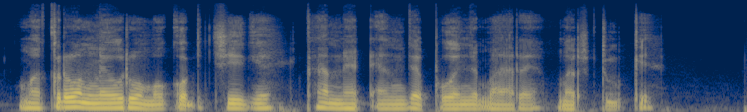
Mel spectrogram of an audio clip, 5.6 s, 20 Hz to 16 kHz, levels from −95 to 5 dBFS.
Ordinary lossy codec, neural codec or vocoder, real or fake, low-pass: none; codec, 44.1 kHz, 2.6 kbps, DAC; fake; 14.4 kHz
